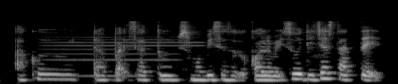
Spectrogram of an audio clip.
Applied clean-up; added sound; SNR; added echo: classical method Wiener filter.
